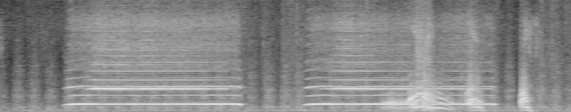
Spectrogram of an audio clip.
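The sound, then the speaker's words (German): A locomotive whistle gives two long, steady, high-pitched blasts, the second overlapped near its end by brief warbling chirps. “Ist das etwa meine Lok?”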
